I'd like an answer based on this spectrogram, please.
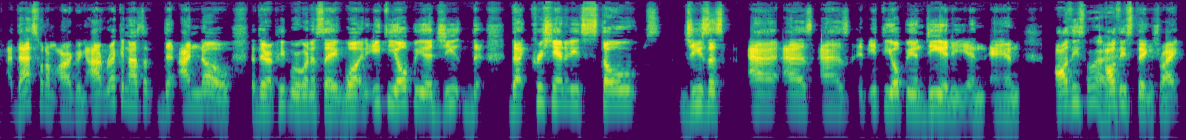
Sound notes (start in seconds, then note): none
